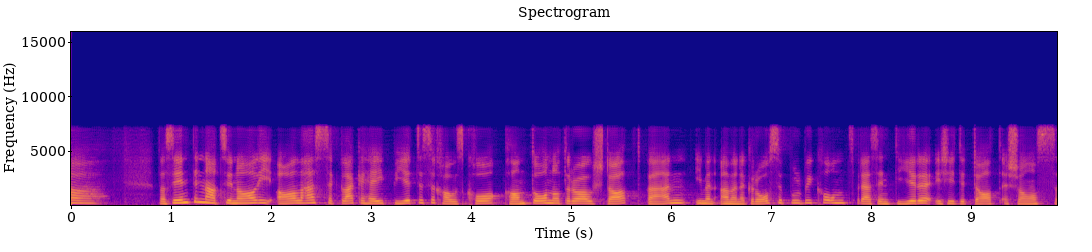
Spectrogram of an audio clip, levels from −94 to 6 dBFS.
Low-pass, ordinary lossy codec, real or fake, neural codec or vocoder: 7.2 kHz; none; fake; codec, 16 kHz, about 1 kbps, DyCAST, with the encoder's durations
